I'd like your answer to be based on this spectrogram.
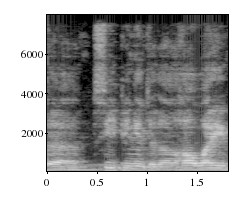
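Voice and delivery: ordinary talk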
